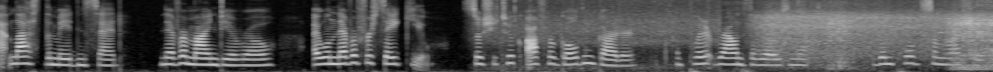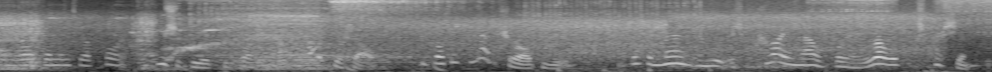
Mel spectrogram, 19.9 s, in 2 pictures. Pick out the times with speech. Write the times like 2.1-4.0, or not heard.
0.0-19.8.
